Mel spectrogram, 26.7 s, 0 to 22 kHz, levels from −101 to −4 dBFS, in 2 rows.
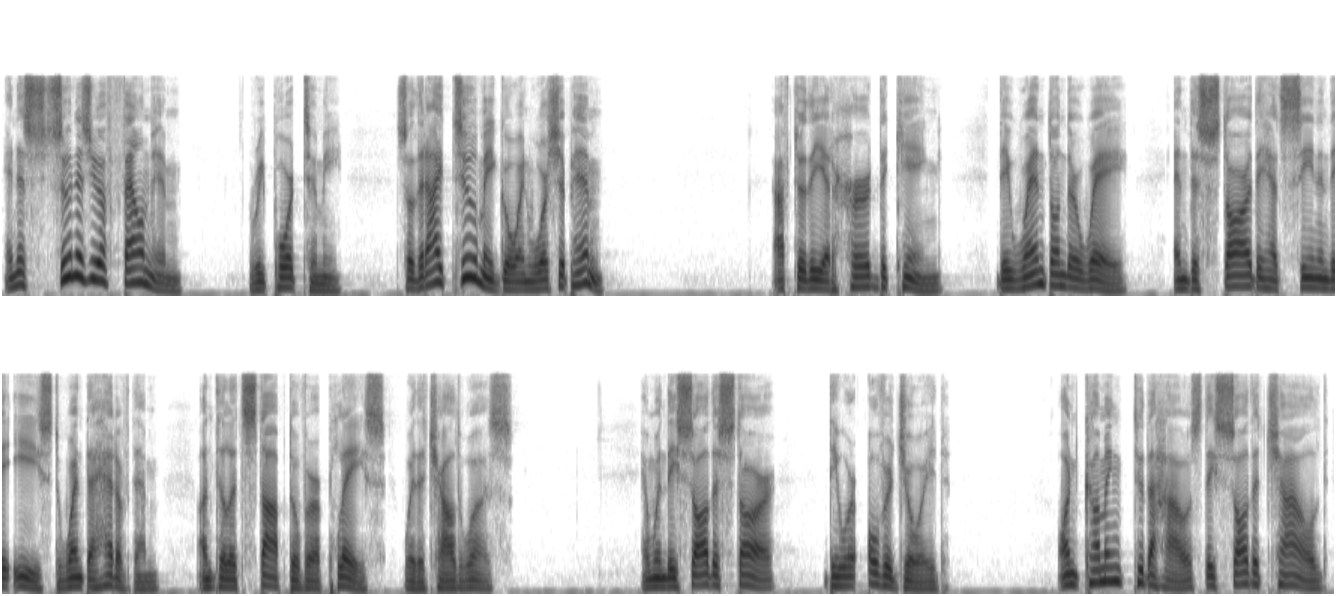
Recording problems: high frequencies cut off; noticeable; nothing above 8 kHz

